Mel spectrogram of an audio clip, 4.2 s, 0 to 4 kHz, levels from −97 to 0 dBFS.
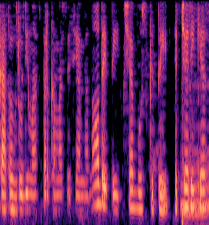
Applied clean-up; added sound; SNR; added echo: classical method Wiener filter.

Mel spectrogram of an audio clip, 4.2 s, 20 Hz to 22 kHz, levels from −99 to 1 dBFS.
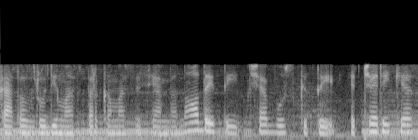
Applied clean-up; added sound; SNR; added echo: none; Growling; 6 dB; none.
